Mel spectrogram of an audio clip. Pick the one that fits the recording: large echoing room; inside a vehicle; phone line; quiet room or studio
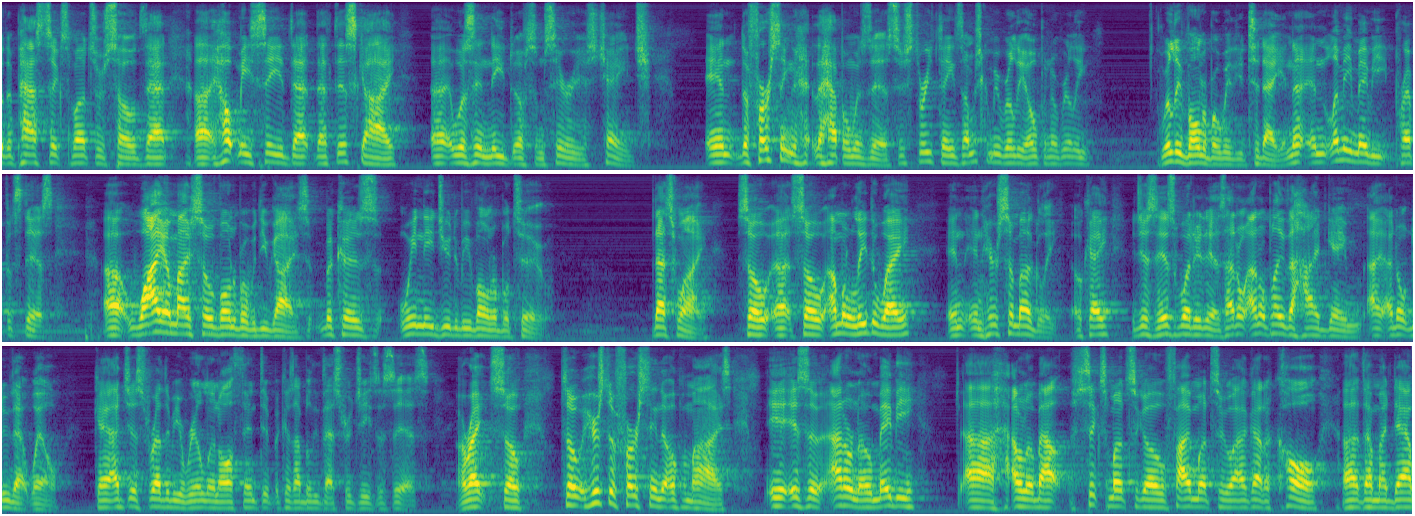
large echoing room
